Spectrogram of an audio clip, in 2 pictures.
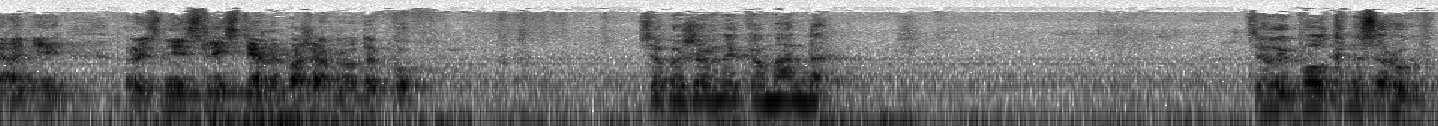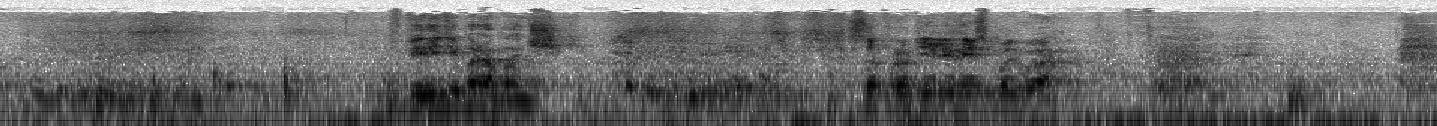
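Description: A man speaks loudly and theatrically in a hall, in short bursts with pauses.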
